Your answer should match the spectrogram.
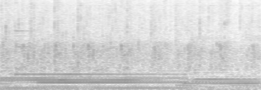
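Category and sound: crowd, audience applauding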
